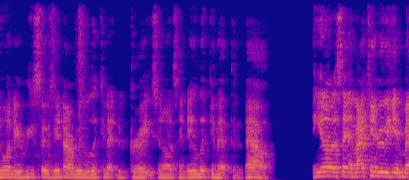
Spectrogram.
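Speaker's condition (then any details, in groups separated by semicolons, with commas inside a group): No condition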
